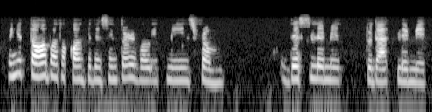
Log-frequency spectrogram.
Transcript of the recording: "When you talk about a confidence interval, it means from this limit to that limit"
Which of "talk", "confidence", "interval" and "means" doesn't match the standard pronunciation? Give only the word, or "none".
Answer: means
